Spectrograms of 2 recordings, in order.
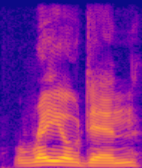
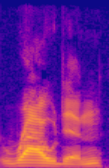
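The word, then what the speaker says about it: Raoden: vowel tones in pronunciation so it's rayodin not rauden sarini not Serene and I guess technically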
